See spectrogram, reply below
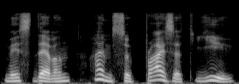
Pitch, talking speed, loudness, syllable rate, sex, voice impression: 160 Hz, 150 wpm, -19 LUFS, 4.6 syllables/s, male, masculine, adult-like, slightly middle-aged, slightly thick, relaxed, slightly weak, slightly dark, slightly hard, slightly muffled, slightly halting, slightly cool, intellectual, very sincere, very calm, friendly, unique, elegant, slightly sweet, very kind, very modest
